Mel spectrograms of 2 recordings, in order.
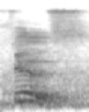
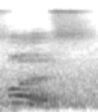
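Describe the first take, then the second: First: The word is said with an i vowel. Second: The word is said with a u vowel. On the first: This is the everyday colloquial form. "जो आपने कहा ना फिल फिल्स" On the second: This is the classical form. "फुसहा में यही लफ्ज बोला जाता है तो कहा जाता है फुल्स"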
